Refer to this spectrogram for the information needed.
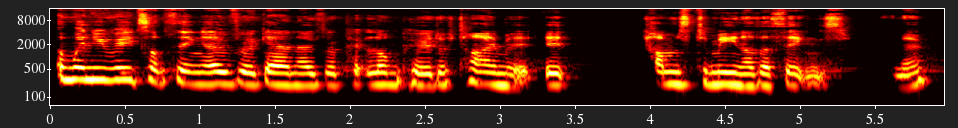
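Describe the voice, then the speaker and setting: A woman's voice: mid-range voice, brisk, darkish tone. A woman hosting a podcast, talking in a thoughtful, casual conversational way. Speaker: podcast host.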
